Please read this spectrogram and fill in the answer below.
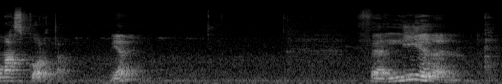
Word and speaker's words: verlieren: Verlieren. La I con la E se pronuncia I, con una I más larga.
